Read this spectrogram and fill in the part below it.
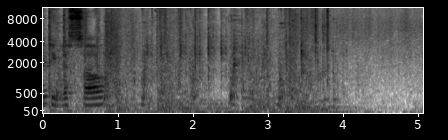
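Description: Quick footsteps patter in a video game.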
